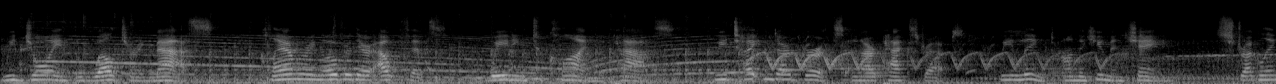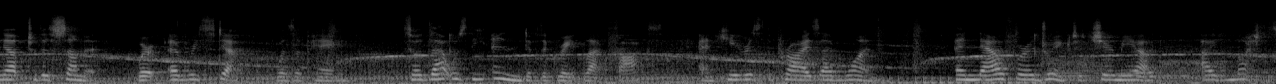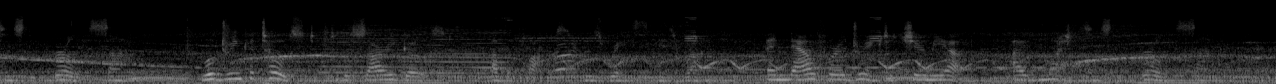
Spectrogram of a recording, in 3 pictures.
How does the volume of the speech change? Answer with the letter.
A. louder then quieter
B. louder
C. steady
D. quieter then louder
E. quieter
E.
